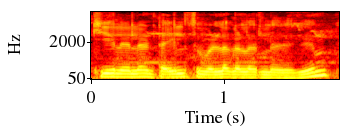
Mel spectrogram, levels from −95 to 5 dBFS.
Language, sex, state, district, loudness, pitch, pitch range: Tamil, male, Tamil Nadu, Kanyakumari, -13 LUFS, 125 Hz, 120-145 Hz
